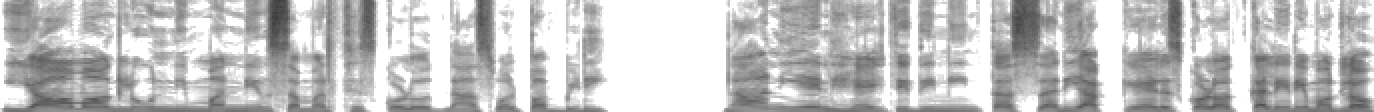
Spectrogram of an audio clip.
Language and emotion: Kannada, angry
